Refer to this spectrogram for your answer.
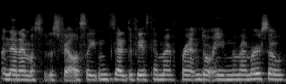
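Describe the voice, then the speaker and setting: A fairly high-pitched woman with a Belfast accent. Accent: Belfast Northern Irish. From Northern Ireland, Belfast. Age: 20s. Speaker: amputee model and social media personality. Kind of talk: casual interview chat.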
